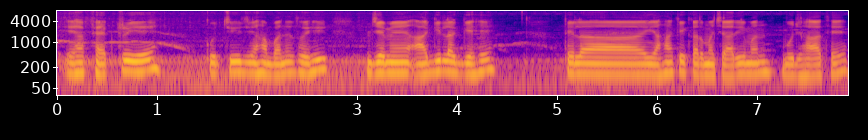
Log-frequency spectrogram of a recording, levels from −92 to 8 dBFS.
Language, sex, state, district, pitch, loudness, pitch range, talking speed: Chhattisgarhi, male, Chhattisgarh, Korba, 130 Hz, -16 LUFS, 125-140 Hz, 150 wpm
